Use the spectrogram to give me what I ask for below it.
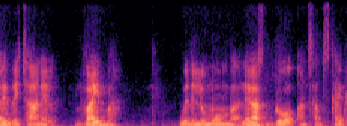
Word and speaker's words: Lumumba: It is Lumumba, yeah? Lumumba. The way they pronounce it when it comes to African. No, in in Swahili it's Lumumba. You just read it the way it is.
